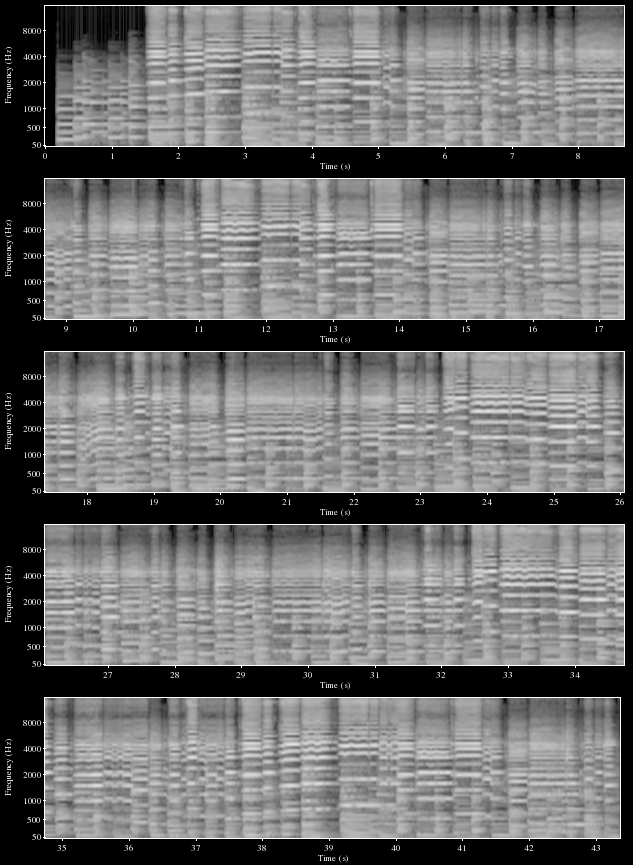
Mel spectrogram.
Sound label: Maple leaf Two step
